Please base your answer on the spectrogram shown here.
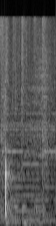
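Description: A single crisp knife chop on a board while preparing salmon and leek lasagne, one close, short strike followed by quiet kitchen room tone.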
